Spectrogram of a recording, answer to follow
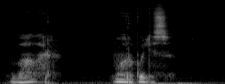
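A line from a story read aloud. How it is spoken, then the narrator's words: Whispered, woman. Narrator (Russian): под конец шепнула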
